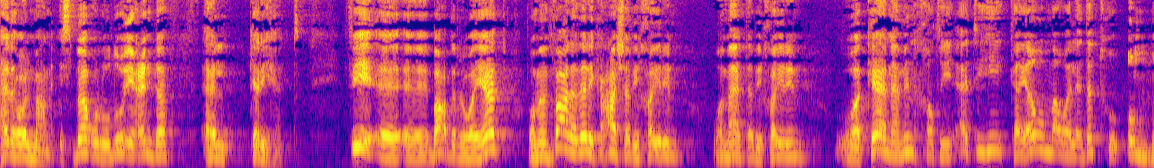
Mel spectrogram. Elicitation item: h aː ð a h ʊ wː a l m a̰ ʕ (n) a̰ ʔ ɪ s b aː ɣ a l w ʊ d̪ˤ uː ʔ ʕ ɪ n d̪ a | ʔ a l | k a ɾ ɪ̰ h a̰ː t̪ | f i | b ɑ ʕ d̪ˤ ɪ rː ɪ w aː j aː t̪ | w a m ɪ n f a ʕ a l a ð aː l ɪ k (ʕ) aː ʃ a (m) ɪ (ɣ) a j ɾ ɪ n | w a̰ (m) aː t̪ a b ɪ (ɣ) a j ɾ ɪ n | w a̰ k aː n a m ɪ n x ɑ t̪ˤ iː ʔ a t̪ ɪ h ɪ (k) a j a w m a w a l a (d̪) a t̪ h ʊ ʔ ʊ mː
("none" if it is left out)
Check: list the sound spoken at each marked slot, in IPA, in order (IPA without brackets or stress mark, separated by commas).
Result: n, ʕ, b, x, m, x, k, d̪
